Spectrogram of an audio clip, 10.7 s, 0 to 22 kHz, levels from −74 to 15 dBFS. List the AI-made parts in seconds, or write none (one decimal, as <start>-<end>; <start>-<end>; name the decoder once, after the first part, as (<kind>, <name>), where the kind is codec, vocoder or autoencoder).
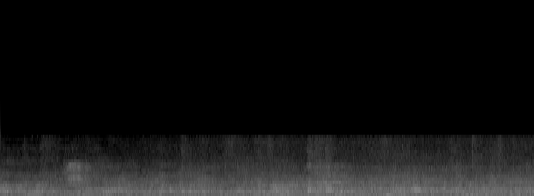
0.0-10.7 (codec, SNAC)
